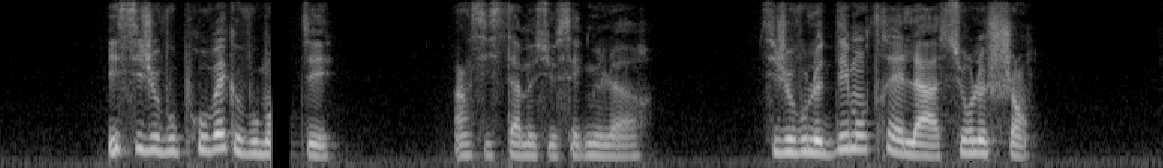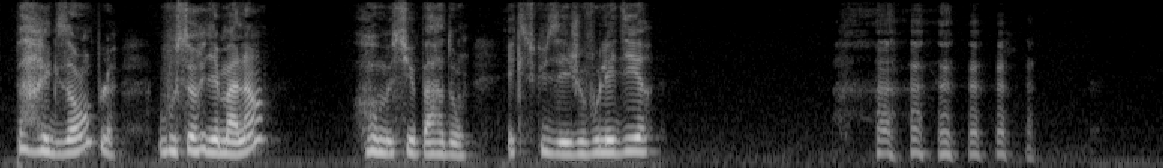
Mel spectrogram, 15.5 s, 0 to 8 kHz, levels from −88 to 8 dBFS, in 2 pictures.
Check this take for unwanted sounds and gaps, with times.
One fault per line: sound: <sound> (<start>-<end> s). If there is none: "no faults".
sound: dropout (1.8-1.9 s)
sound: laugh (13.3-14.8 s)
